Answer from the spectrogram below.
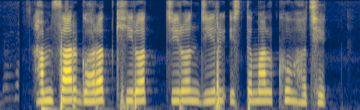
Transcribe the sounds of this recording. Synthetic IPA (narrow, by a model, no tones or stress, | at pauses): hamsaɾɡʱʌɾʌt̪̚kʰiɾʌt̪̚t͡ʃiɾond͡ʒiɾist̪emalkʰubɦʌt͡ʃʰek̚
